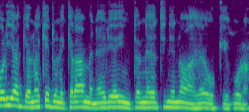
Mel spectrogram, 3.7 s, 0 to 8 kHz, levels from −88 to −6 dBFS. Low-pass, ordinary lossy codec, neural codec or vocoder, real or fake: none; none; codec, 16 kHz, 8 kbps, FunCodec, trained on Chinese and English, 25 frames a second; fake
